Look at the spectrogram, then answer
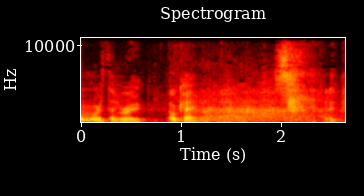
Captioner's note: audience laughing; laughing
